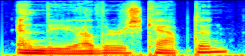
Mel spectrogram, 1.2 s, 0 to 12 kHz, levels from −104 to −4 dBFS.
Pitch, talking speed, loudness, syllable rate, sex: 125 Hz, 195 wpm, -16 LUFS, 5.8 syllables/s, male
